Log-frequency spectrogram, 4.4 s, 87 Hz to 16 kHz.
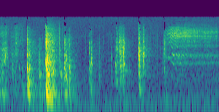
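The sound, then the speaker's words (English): A heavy old door, unopened for 1,000 years, creaks open in a series of loud, groaning strains, ending in a long, drawn-out squeal of the hinges. No voices are heard. “You see, Effendi, it has not been opened for 1,000 years.”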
